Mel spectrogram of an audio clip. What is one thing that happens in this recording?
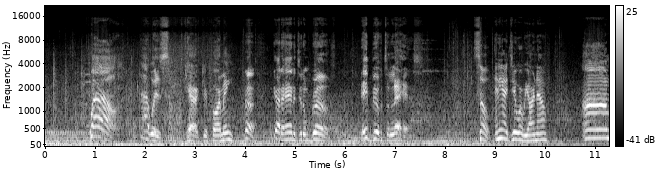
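A man speaks casually with a gruff voice.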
